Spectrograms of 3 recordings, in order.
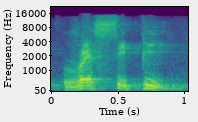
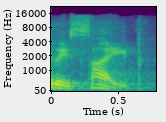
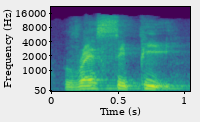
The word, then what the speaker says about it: recipe: Now, Martha Nanjala of Bungoma, you say recipe. Don't say recipe or recipe. Recipe. Martha Nanjala of Bungoma. Dennis Odwor Ochieng and Victor Ademba of Darajambili, you say pronunciation.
